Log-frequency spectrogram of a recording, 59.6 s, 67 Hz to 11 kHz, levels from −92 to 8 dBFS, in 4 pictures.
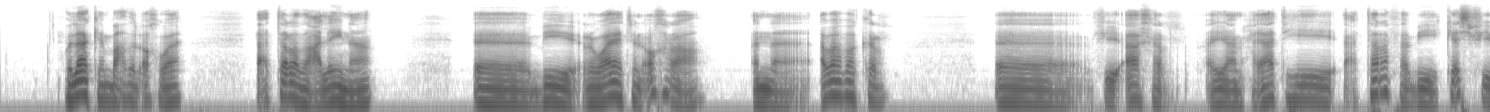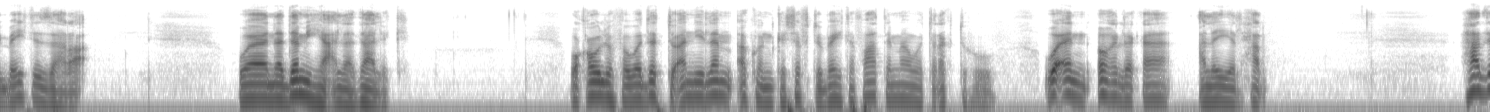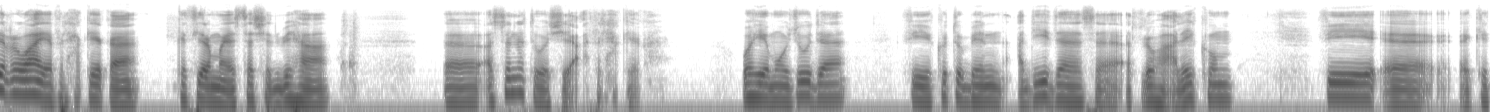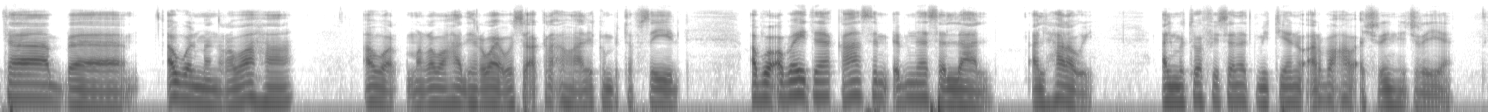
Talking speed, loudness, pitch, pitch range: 75 wpm, -33 LUFS, 100 Hz, 80-115 Hz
